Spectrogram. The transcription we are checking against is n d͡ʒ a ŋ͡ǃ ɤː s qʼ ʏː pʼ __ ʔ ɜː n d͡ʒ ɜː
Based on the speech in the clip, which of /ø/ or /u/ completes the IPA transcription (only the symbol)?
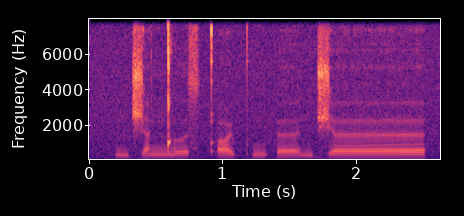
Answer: u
